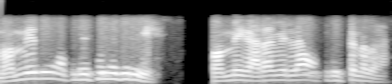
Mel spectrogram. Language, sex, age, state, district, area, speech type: Kannada, male, 18-30, Karnataka, Bidar, urban, conversation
